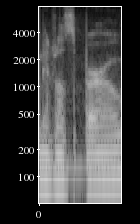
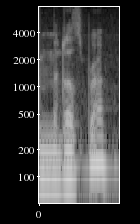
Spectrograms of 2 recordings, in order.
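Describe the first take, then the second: First: It is pronounced the American way. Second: It is pronounced the local British way. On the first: "which we have a Middlesbrough in Kentucky" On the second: "like saying Middlesbrough"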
